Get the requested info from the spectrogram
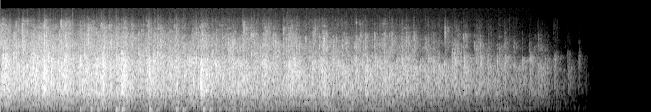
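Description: Audience applauding, loudest at first and dying away over about six seconds, then cutting to silence about seven seconds in.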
